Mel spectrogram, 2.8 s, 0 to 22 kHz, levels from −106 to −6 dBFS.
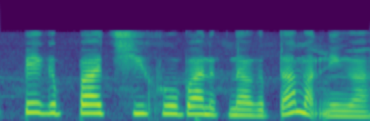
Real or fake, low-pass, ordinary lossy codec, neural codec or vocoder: real; 7.2 kHz; none; none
